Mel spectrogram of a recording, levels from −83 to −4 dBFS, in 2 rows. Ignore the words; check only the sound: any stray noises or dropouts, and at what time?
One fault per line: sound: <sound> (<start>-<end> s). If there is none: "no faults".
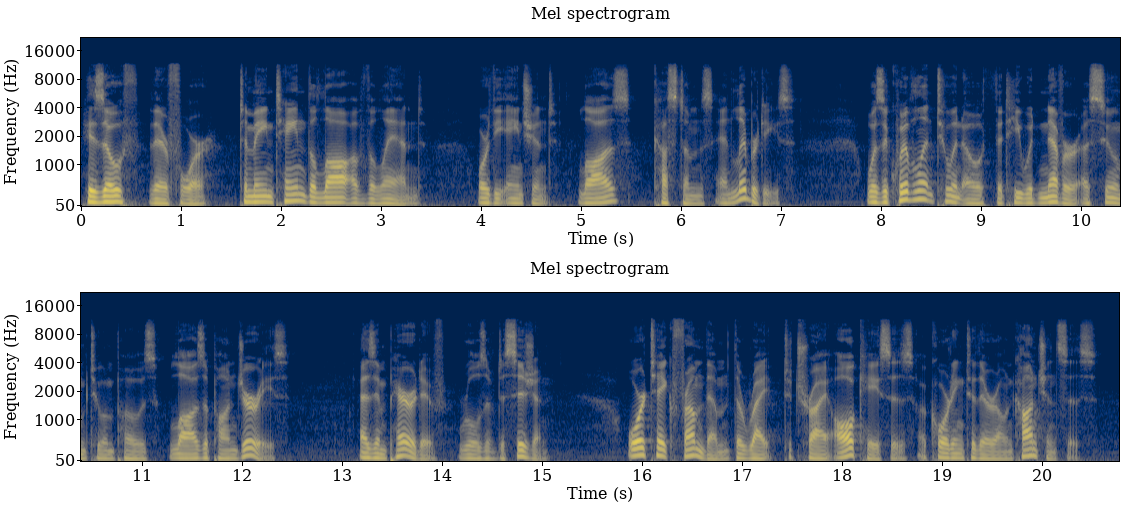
no faults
